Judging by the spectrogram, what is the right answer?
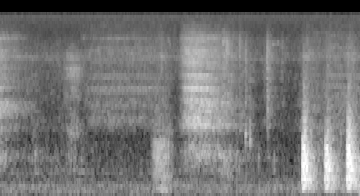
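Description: A man struggling for breath: slow, rasping breaths, then three short, sharp gasps in quick succession near the end.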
